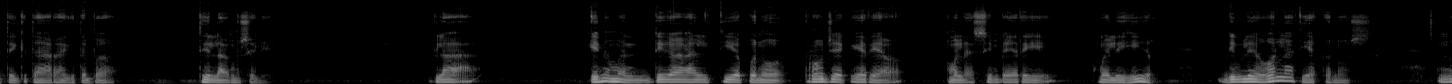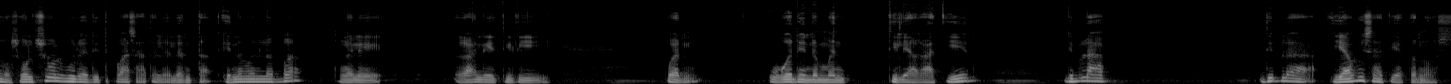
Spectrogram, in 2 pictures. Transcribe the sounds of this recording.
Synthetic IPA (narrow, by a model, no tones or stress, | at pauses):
teɡitaɾaɡitaba | tilamusali | bla̰ | inamandiɡaɣaltiapanopɾo̞d͡ʒe̞k̚eɾia̰ | malasimbeɾi | maliɦiɾ | dibleɣolatiakano̞s | nosolsolbuladitḁpasa̰tala̰lanta̰inamanlaba | ŋale | ɣalietili | pan | uɡaninaman | tiliaɣa̰tien | diblap̚ | diblajaβesatiakano̞̰s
